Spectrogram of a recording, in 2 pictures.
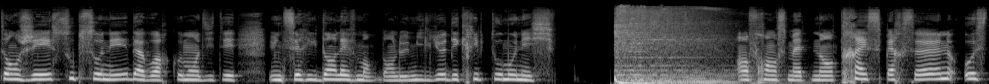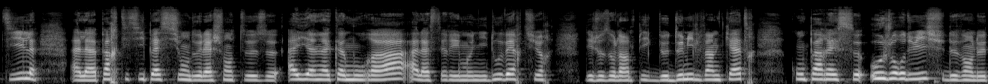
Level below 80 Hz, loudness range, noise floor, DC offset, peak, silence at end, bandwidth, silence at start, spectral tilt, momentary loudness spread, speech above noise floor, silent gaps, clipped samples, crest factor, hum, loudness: -34 dBFS; 3 LU; -64 dBFS; under 0.1%; -2 dBFS; 0 s; 17 kHz; 0 s; -4.5 dB/octave; 8 LU; 47 dB; none; under 0.1%; 16 dB; none; -18 LUFS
